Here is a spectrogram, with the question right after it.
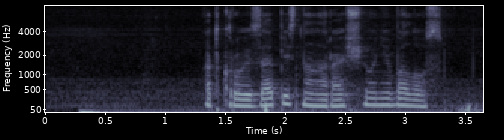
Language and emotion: Russian, neutral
